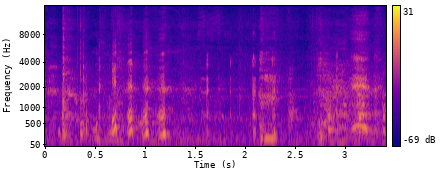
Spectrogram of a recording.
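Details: Learning to inhale from a vape until coughing: short, choppy irritant coughs mixed with laughter from people nearby; cough after vaping.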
